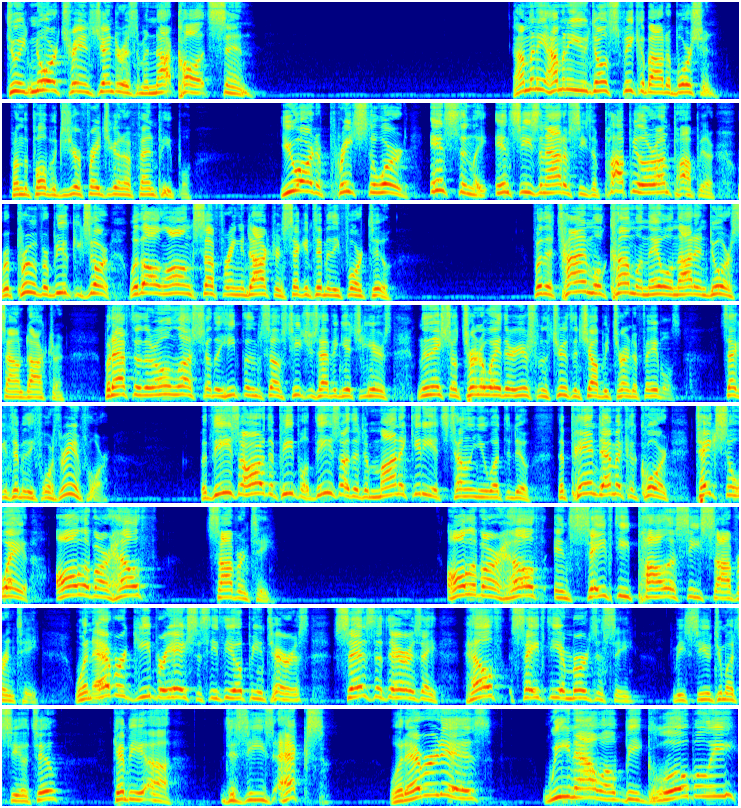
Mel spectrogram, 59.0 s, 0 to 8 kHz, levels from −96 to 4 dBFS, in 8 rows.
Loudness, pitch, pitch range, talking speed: -21 LUFS, 205 Hz, 150-245 Hz, 175 wpm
